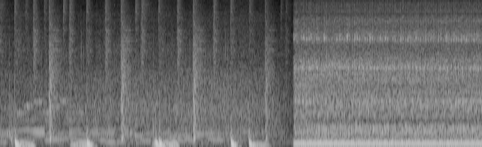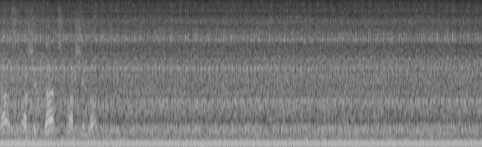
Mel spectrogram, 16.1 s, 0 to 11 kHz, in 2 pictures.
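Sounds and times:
music with drum beat: 0.0 - 4.9
diesel engine idling: 0.0 - 16.0.

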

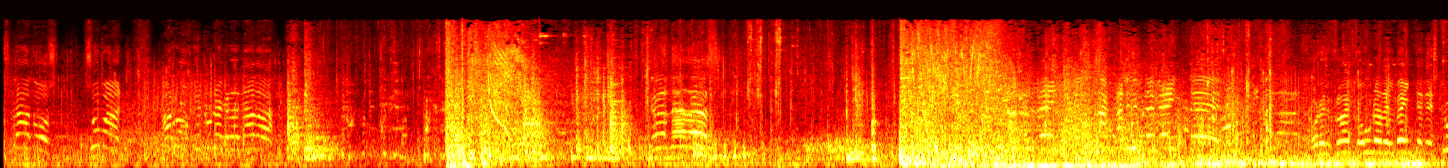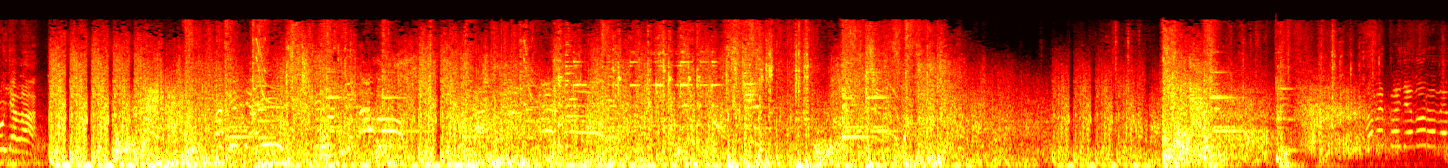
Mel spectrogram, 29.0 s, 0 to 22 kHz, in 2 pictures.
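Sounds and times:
gunfire: 4.4 - 5.6, 15.0 - 28.2
anti-aircraft cannon firing in bursts: 9.0 - 12.6, 15.0 - 28.0
small-arms fire: 25.0 - 28.2.

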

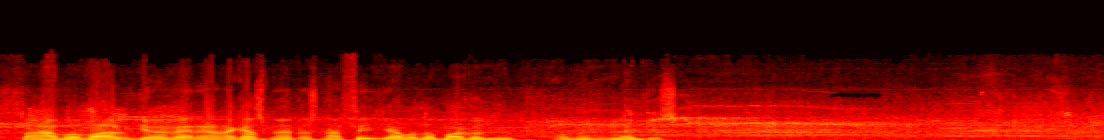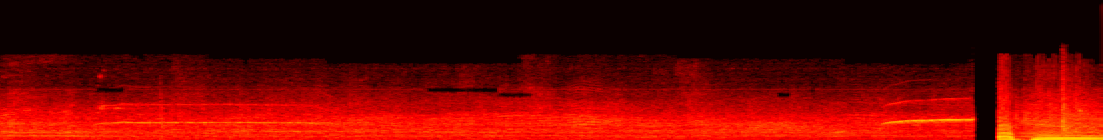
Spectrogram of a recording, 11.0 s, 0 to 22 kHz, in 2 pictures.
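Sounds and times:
arena crowd noise: 0.0 - 11.0
high steady whistles: 6.0 - 7.4, 9.9 - 10.4.

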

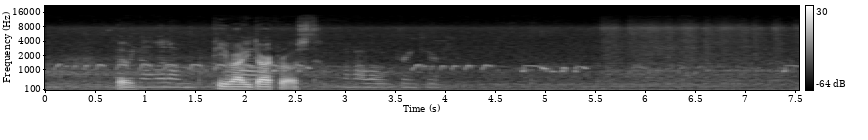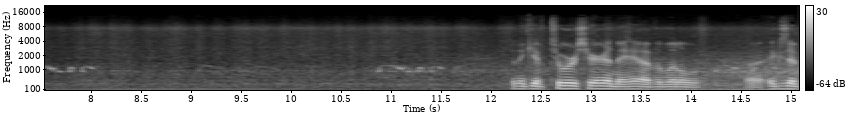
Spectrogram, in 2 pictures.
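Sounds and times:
bird trilling: 0.0 - 8.4, 10.7 - 12.0, 14.2 - 15.0.

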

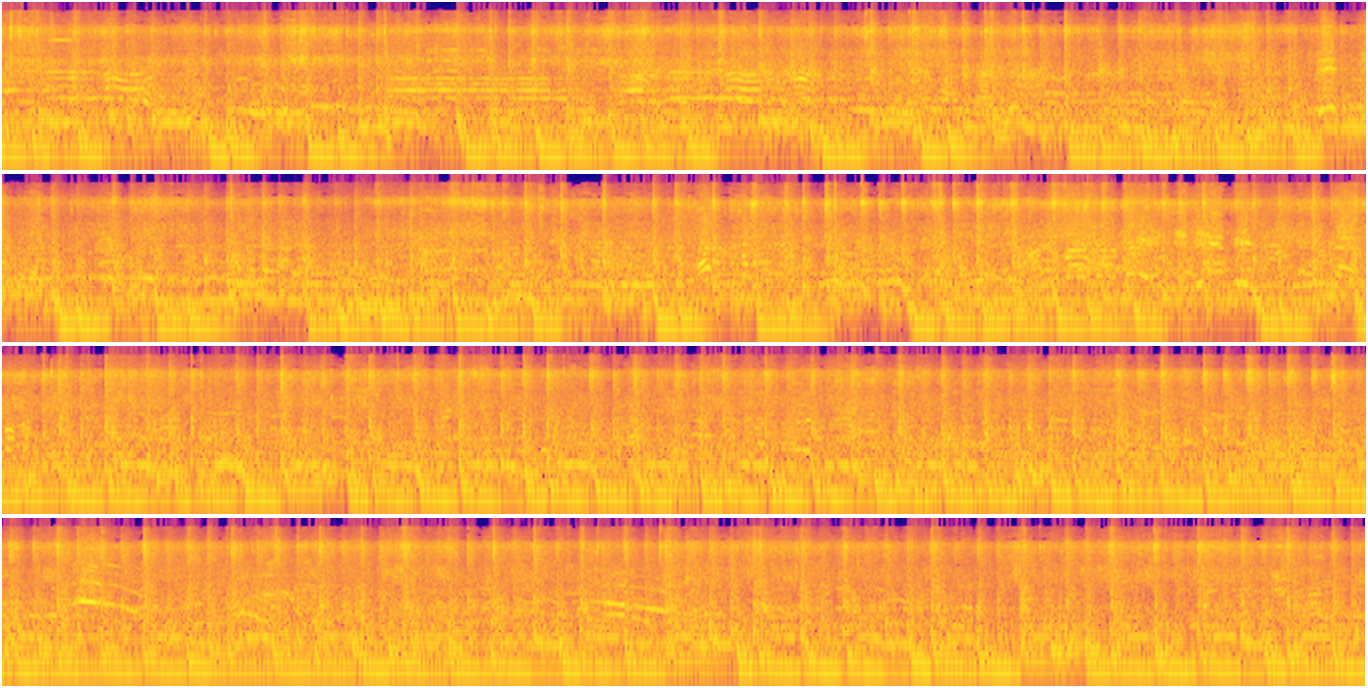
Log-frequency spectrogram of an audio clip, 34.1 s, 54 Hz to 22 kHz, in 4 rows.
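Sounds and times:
crowd voices: 0.0 - 34.0
loud drumming and percussion: 0.0 - 34.0.

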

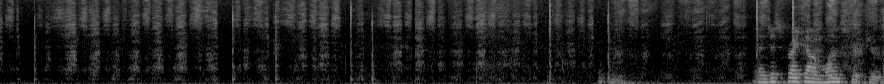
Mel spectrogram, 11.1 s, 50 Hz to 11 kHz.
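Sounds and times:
chalk scratching on blackboard: 0.0 - 11.0
chalk tapping board: 0.0 - 11.0.

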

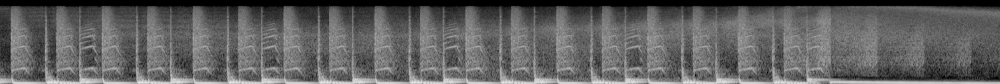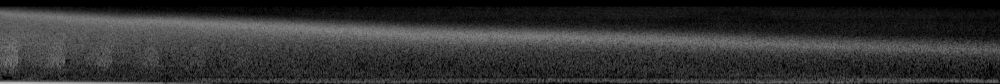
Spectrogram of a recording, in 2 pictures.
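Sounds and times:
low bass tail: 0.0 - 11.8
white-noise sweep: 0.0 - 20.0.

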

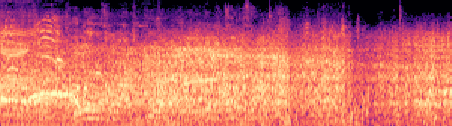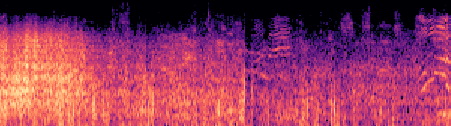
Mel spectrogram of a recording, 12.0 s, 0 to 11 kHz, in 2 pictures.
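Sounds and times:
jet aircraft roaring overhead: 0.0 - 12.0.

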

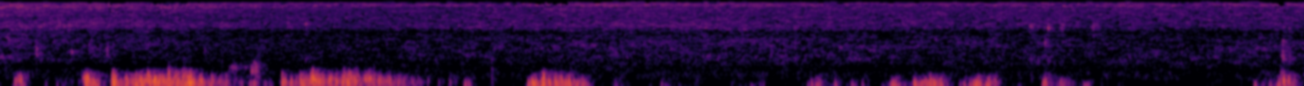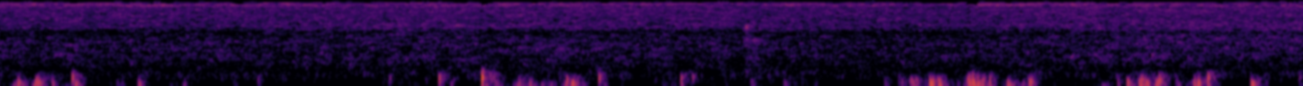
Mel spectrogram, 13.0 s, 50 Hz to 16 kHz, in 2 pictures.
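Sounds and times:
wind buffeting microphone: 0.0 - 3.2, 3.9 - 5.5, 6.2 - 7.5, 8.6 - 13.0.

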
